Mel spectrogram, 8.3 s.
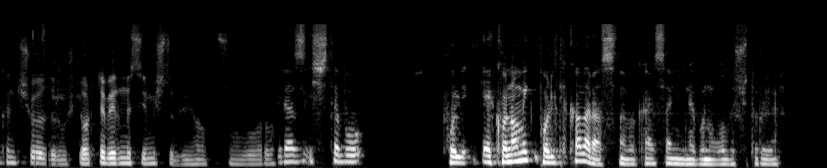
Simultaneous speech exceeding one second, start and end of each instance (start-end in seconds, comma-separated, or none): none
